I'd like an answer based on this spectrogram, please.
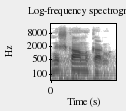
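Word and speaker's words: niṣkāma karma: The dot below s makes it a sh and the line above a makes it a longer pronunciation of a of a as a. So it is called nishkam karma.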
